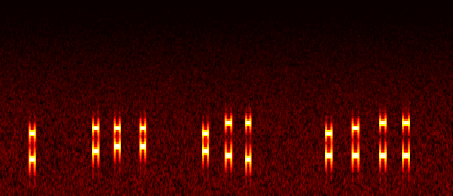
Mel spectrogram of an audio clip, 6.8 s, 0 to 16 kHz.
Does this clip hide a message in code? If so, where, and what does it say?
Yes: DTMF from 0.5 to 6.2 s, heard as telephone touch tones, dialled by hand, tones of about 80 ms. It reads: 1 800 763 4566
